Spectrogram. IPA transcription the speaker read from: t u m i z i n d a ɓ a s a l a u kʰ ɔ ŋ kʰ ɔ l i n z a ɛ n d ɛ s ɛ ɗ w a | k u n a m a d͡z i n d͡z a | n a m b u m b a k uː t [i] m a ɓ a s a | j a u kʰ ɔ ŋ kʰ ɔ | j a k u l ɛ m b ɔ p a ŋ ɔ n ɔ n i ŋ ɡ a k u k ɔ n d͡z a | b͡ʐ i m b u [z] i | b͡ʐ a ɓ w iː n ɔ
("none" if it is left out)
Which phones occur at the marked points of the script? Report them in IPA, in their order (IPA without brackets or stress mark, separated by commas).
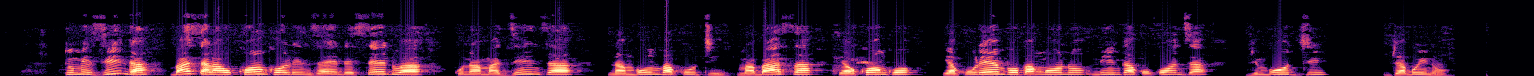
i, d͡z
